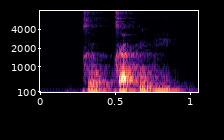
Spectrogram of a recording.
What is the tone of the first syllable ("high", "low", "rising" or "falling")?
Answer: low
